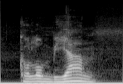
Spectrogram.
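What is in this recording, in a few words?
"Colombiaan", Dutch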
